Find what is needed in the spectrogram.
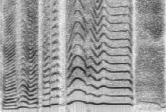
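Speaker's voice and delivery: high, silly, gleeful squeal; joking. Retold or imitated. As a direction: squeal it playfully, nudging a stranger. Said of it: "kinda joking and nudging with him".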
